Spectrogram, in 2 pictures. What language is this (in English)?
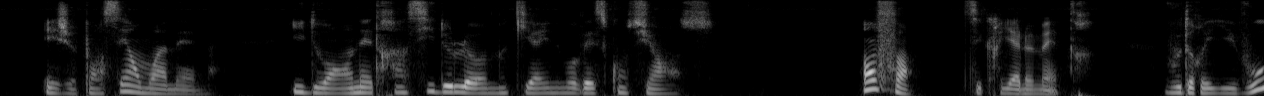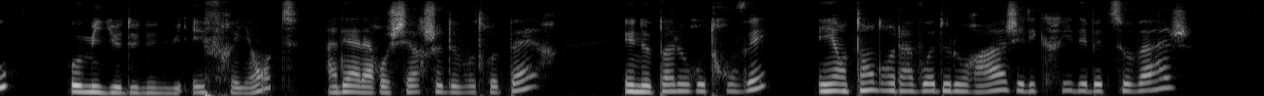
French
